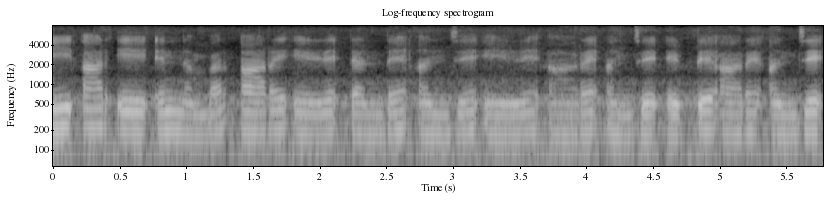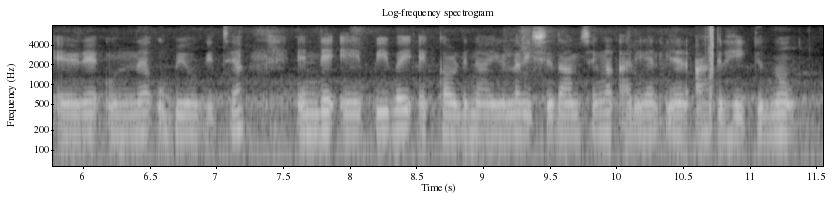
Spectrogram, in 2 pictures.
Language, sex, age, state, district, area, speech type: Malayalam, female, 18-30, Kerala, Palakkad, rural, read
